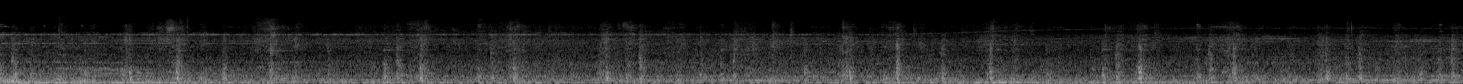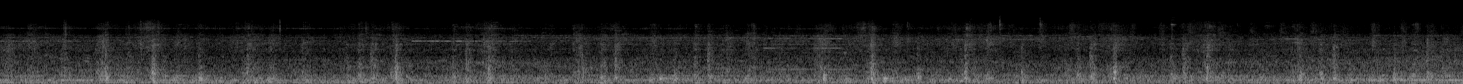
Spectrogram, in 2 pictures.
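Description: Maharajas' Express passenger coaches rolling past on arrival, their wheels clicking irregularly over rail joints over a steady low hum. A thin high squeal holds in the background and rises slightly about ten seconds in.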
